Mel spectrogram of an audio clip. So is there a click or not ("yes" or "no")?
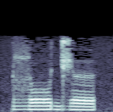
no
